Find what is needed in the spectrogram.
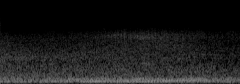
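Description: Street traffic: a steady low engine rumble with road noise, swelling slightly about a second in.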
